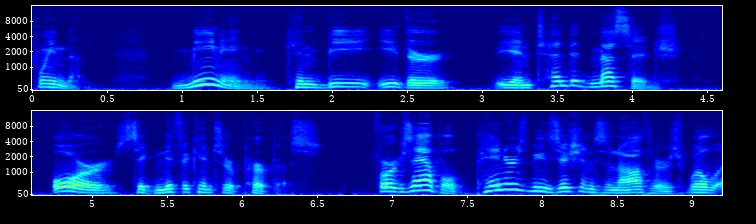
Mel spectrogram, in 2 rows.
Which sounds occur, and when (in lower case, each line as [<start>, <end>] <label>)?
[0.00, 0.41] male speech
[0.00, 6.69] background noise
[0.35, 0.42] tick
[0.52, 0.81] breathing
[0.90, 2.82] male speech
[3.08, 4.33] male speech
[4.41, 4.56] breathing
[4.46, 4.54] tick
[4.75, 6.52] male speech
[6.21, 6.28] tick
[6.76, 9.20] background noise
[6.88, 9.20] male speech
